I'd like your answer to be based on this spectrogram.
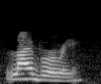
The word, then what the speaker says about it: library: 注意字母 I 在这里发它的本音 I，而字母 A 的读音是短的 N。短语 Public Library Public library 就是公共图书馆。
